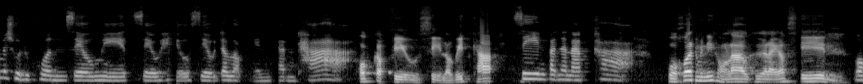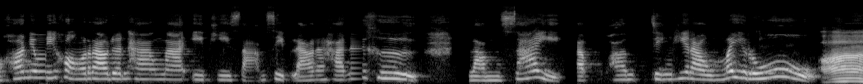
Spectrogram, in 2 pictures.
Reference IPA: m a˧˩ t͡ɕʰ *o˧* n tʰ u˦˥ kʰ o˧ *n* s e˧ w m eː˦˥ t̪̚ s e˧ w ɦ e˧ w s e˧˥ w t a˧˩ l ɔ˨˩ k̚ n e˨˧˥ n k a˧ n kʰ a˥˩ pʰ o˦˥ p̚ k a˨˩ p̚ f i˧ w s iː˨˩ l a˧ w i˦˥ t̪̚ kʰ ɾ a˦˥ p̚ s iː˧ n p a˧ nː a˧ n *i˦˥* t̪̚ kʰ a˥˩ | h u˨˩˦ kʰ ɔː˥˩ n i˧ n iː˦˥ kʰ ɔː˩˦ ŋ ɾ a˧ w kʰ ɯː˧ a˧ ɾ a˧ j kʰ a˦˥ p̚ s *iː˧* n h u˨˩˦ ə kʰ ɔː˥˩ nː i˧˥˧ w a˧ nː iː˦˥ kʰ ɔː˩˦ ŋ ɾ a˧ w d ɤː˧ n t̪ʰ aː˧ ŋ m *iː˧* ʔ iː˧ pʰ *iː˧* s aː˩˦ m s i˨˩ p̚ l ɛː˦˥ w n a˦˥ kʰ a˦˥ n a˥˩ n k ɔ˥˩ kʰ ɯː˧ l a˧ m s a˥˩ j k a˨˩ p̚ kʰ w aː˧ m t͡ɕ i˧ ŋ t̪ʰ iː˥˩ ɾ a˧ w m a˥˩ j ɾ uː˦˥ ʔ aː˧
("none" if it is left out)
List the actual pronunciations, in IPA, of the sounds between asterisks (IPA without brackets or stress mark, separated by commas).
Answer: u˧, n, a˦˥, iː˧, aː˧, iː˧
